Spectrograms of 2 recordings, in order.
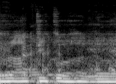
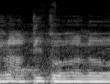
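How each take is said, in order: Both takes have the same delivery.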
